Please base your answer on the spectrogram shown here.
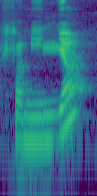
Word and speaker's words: famiglia: yeah so you've heard these in words like famiglia hmm when I write down communion so Commedia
